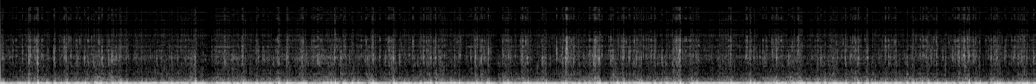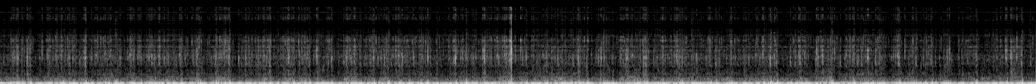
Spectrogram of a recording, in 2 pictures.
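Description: A bicycle's frame and chain clatter on rough ground.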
